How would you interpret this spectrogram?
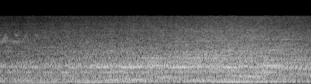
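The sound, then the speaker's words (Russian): A bus engine rumbles steadily with a low droning hum and a slight rise in revs as the bus drives away around a bend, heard alone, with no talking. “Как только за поворотом скрылся автобус, увозящий красраба к новой жизни”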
